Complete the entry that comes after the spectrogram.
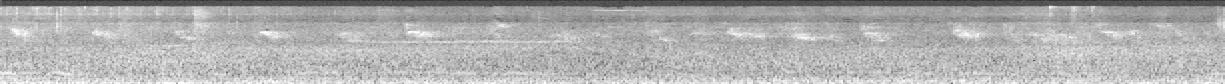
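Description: Small birds chirping, with many short high calls scattered throughout and one longer held note a little after two seconds in, over a steady low rumble.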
